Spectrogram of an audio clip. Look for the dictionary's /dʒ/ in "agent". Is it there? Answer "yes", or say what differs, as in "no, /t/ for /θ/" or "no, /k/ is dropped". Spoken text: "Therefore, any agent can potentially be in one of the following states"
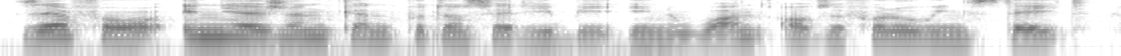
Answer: no, /ʒ/ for /dʒ/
